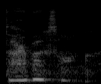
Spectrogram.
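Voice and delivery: breathless hushed repeat; whispered wonder; awed whisper. Real, not acted. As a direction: gasp then whisper it in awe. Gasps, repeats in awe.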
